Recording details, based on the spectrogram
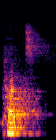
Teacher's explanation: you should feel a burst of air on your on your hand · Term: aspiration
